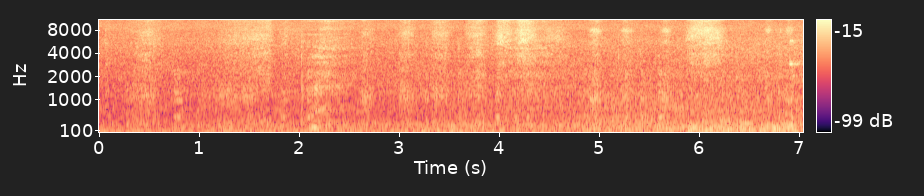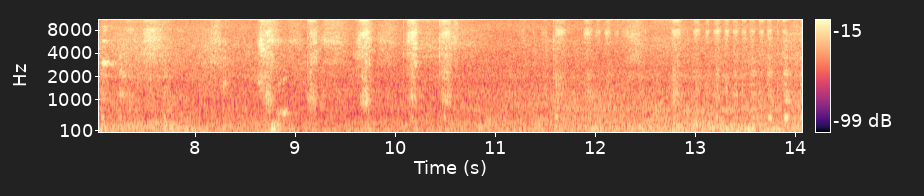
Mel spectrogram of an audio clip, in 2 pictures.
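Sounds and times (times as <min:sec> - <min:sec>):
pencil scratching on paper: 0:02.6 - 0:07.7, 0:08.7 - 0:10.7, 0:11.5 - 0:14.0.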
